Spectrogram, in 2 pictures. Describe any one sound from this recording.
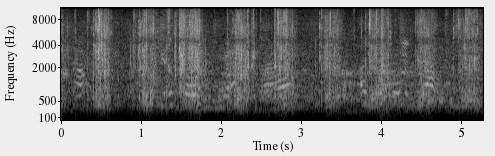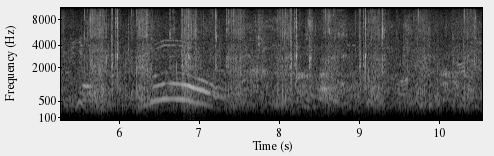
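Boots march in step on a paved street, outdoors.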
